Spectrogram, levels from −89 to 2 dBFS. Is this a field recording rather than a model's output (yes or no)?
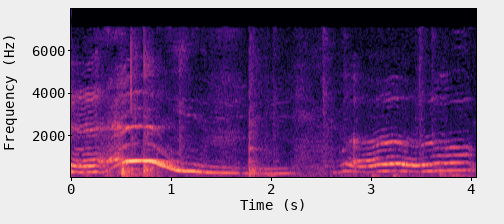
yes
